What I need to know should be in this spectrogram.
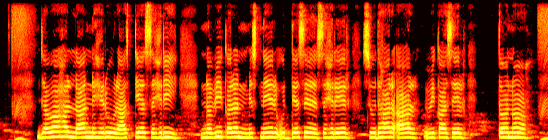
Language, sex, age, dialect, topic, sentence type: Magahi, female, 18-24, Northeastern/Surjapuri, banking, statement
